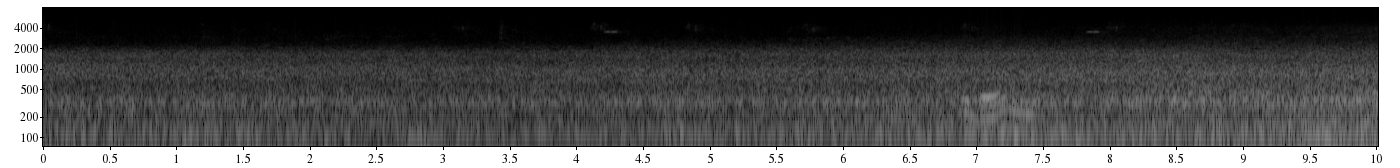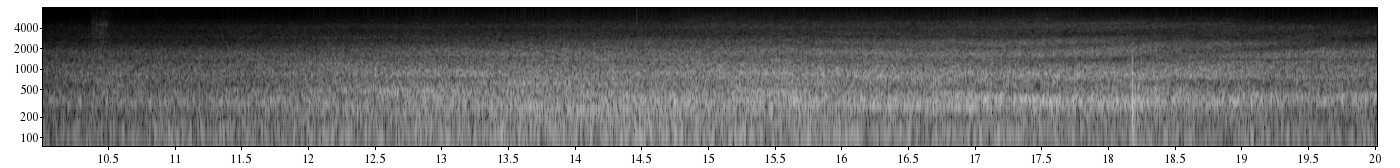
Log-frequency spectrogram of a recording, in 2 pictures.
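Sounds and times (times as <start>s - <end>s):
passenger train passing: 8.3s - 20.0s.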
